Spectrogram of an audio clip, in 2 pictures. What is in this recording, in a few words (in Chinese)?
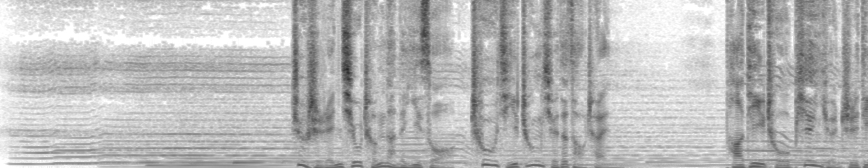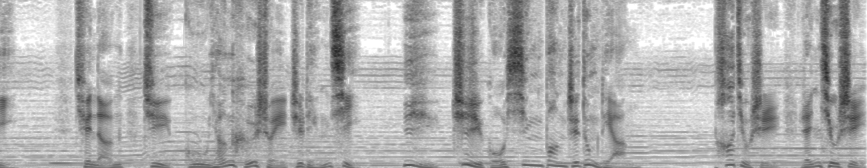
男 专题, 国语男声配音; 北汉中学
